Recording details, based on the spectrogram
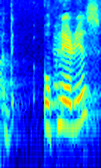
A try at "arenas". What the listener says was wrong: No, you said areas. But it's arenas. You've written arenas.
